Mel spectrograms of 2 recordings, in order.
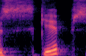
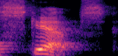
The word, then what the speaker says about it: SKEPS: So Skips, is that what you called it? It's called Skeps.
